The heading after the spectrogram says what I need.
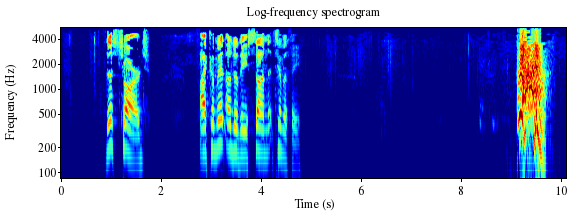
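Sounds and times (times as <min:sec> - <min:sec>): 
speech: 0:00.9 - 0:01.8, 0:02.8 - 0:04.8
man sneezing during a scripture reading: 0:09.1 - 0:09.9.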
